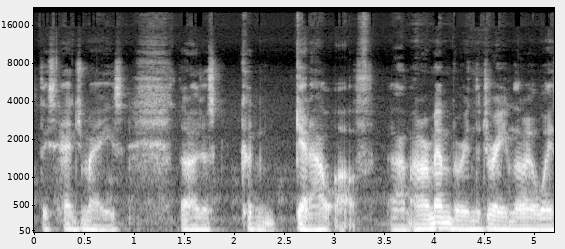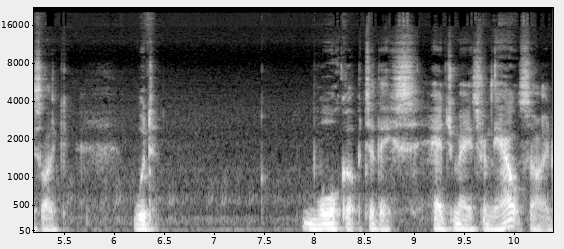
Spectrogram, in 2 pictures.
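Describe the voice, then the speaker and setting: An extremely deep-voiced man from Birmingham, speaking with the local accent. His voice is husky and rough-edged. He recounts things in a casual, reflective diary style, pausing and rambling as he gathers his thoughts. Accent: Birmingham English. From Birmingham, England. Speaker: video diarist.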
